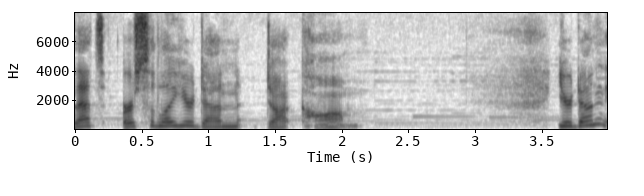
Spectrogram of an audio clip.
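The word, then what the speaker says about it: Jordaan: Ursula you're done comm you're done is a Dutch name actually I've had people pronounce it as just Jordan as in the Canadian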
